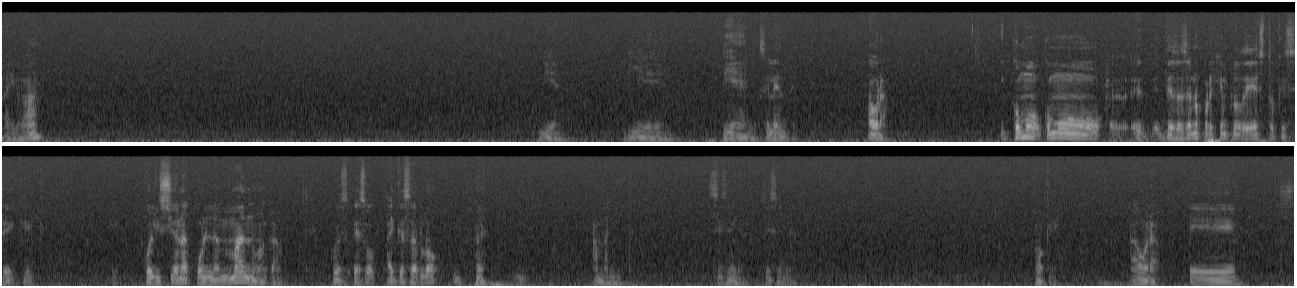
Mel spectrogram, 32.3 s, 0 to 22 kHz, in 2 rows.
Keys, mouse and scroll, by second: 17.2 click, 28.9 click, 29.9-31.1 middle drag, 32.0-32.3 middle drag.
